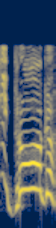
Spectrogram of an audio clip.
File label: "boring", Portuguese; Worms Armageddon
